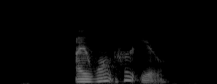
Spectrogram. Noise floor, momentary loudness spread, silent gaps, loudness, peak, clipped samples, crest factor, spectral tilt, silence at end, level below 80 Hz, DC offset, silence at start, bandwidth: -79 dBFS; 13 LU; none; -44 LUFS; -26 dBFS; under 0.1%; 20 dB; -7.5 dB/octave; 0.5 s; -74 dBFS; under 0.1%; 0.75 s; 13.5 kHz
